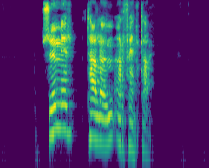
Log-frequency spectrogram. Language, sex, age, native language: Icelandic, male, 60-69, Icelandic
